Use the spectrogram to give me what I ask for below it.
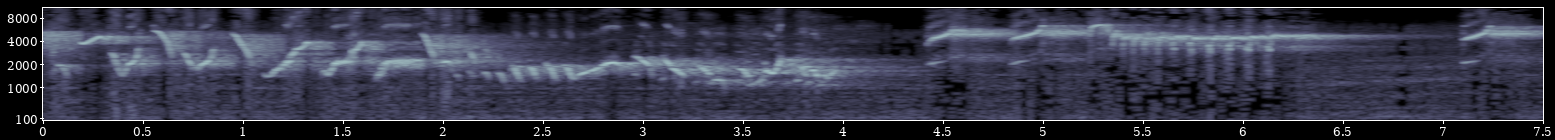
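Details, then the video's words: Sunbathing white-rumped shama singing in the morning: rapid jumbled zigzag whistles and chattering notes, then long high sustained trills broken by brief silences. "Masteran burung murai batu saat di jemur pagi pagi"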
